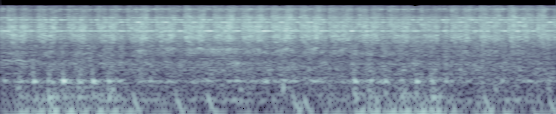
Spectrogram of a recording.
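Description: An Atoma diamond plate scraping back and forth over a wet sharpening waterstone in steady strokes. It is dressing the stone: scrubbing out loose steel that has clogged the surface and truing a stone that is not quite flat.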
